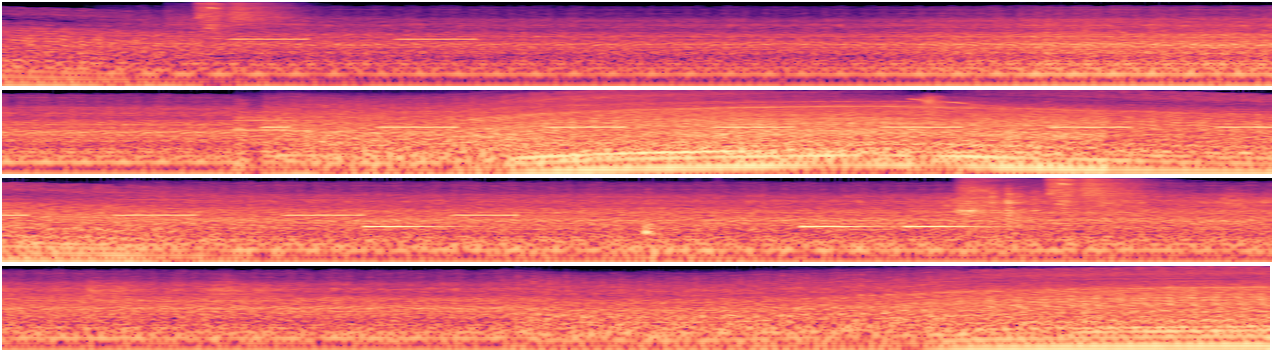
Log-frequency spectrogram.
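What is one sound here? A diesel semi truck engine rumbles and idles.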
